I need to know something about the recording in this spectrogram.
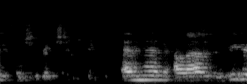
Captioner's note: person in green shirt speaks distorted electronically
